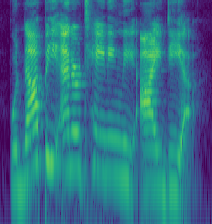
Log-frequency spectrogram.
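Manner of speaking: ordinary delivery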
